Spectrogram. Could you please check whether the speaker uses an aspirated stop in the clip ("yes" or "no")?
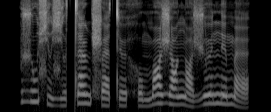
no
